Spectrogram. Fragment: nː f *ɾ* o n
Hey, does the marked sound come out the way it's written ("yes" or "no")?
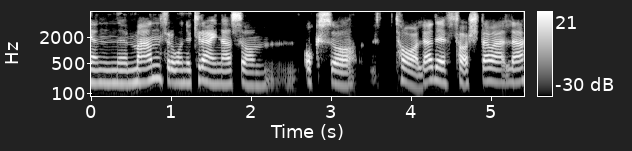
yes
